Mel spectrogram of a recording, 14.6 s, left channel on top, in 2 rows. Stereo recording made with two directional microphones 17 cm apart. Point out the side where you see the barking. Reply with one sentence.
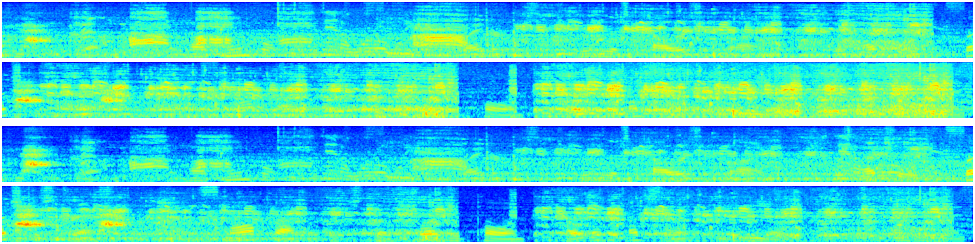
You can hear the barking on the right.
